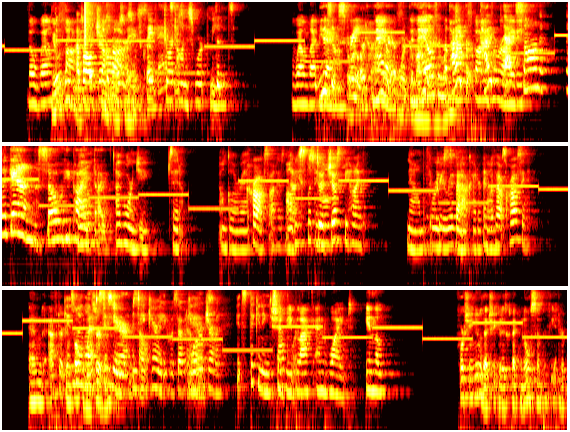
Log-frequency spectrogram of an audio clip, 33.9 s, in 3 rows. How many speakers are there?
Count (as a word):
five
